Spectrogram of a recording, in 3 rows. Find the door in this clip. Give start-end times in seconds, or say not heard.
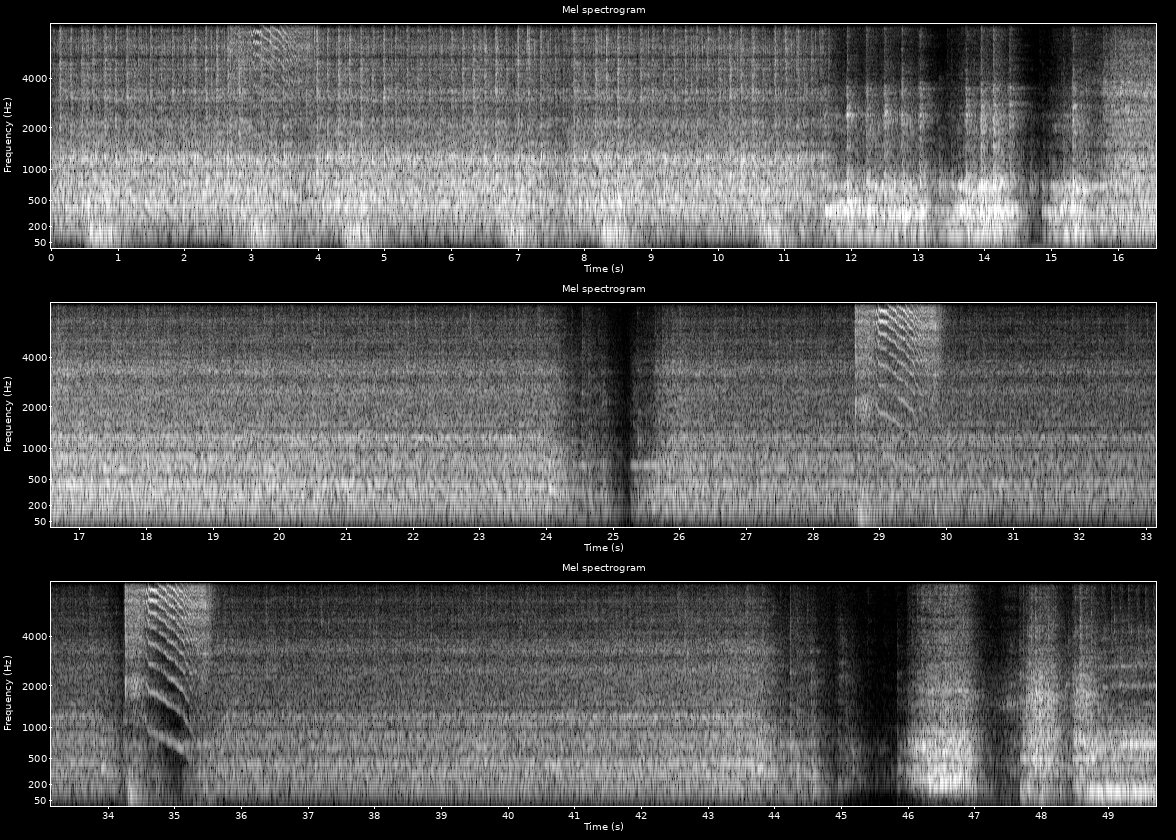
2.6-4.0, 28.6-30.0, 34.2-35.6.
